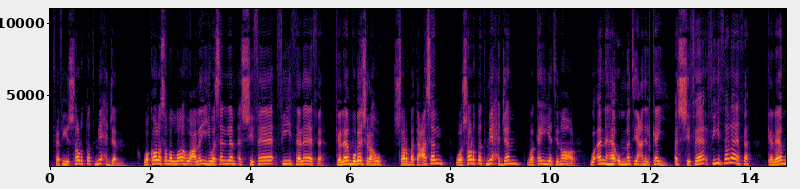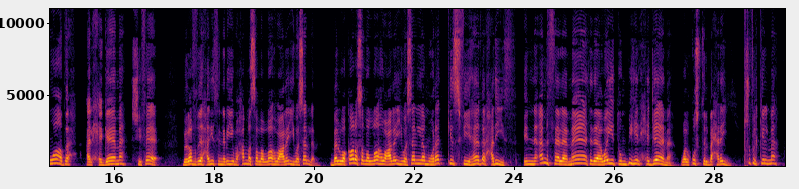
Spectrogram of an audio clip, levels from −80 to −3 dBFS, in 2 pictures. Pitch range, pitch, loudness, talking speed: 195-235 Hz, 215 Hz, -23 LUFS, 120 wpm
